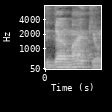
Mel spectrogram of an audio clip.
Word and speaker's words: Mitchell: 14, o astronauta Edgar Mitchell. Edgar Michael, né, que é a pronúncia, ele relata hoje, apesar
